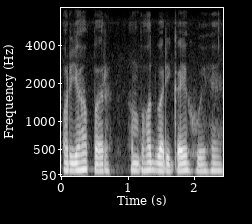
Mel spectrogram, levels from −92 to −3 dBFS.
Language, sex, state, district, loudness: Hindi, male, Himachal Pradesh, Shimla, -17 LUFS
